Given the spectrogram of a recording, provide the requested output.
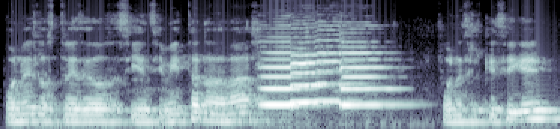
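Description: A man's voice: medium pitch, measured pace, creaky, highs cut off, over loud music. A man teaching violin in a casual tutorial, explaining patiently between played passages. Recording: roomy, mic at a distance, violin behind. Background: violin playing.

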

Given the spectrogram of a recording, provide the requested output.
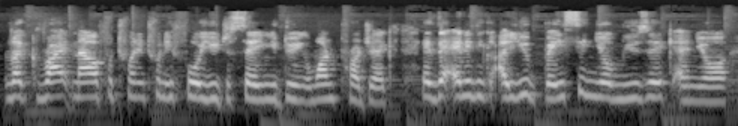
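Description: A woman in her thirties co-hosting a video-call interview, upbeat and encouraging, with quick interjections. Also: fairly high pitch, fairly even intonation. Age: 30s. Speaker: co-host.

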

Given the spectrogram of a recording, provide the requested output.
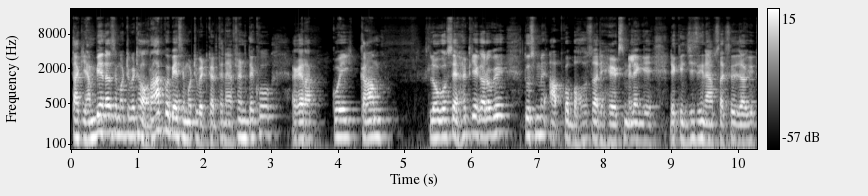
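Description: Bright-voiced man giving earnest vlog advice. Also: mid-range voice, little pitch movement, a little fast, reverberant. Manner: earnest, advising, addresses viewers as friends. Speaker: vlogger. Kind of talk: casual motivational vlog talk.

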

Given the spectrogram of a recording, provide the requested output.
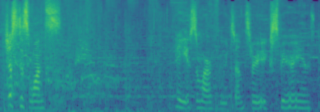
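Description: A woman's voice: medium pitch, fairly even intonation, a little slow. Chatty young woman streamer, music behind. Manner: loose, chatty, swears freely, talks to chat. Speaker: VTuber streamer. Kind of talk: casual livestream chat while eating and gaming. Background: game music.

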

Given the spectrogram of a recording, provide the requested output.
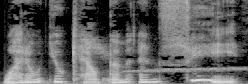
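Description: A woman's voice: on the high side, wildly swooping pitch, slow pace, warm tone, slight background noise, pitched above the performer's own voice, exaggerated voice. A woman voicing a sly, hungry female coyote in a read-aloud picture book, with a scoffing, boastful manner. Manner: teasing, boastful.

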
